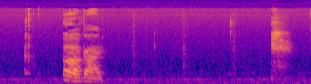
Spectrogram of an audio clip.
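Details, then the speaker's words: Sudden short voiced gulps, some with a sharp catch, a few seconds apart in a quiet room, while the person complains they can't stop: repeated hiccups. "Oh, God. I can't stop. I can't stop the hiccups, man. Oh, my God. I can't even stop."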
